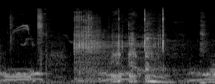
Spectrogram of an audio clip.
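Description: Domestic pigeons cooing low in the nest box, with a short rustle and a few clicks about a second in.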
